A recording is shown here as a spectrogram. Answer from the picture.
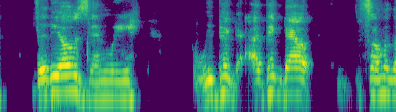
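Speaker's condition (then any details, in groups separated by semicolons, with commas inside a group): Cerebral palsy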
